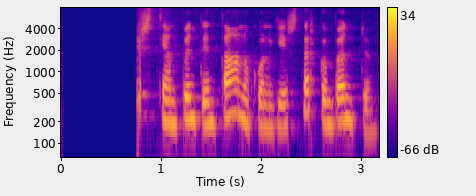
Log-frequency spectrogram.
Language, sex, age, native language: Icelandic, female, 14, Icelandic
